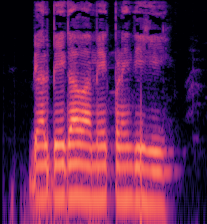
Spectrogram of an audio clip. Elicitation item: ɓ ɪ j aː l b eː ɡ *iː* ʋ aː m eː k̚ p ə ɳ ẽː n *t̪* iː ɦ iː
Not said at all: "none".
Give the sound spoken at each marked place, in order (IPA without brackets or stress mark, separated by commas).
aː, d̪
